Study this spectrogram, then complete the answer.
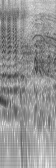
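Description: Voice imitating a goat's bleat, a short wavering nasal cry that quivers for about a second, close and fairly loud.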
